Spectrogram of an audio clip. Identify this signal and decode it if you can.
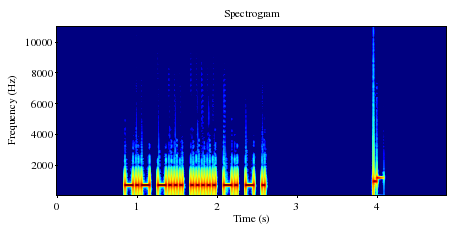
Morse code, heard as a keyed tone, about 34 wpm, 700 Hz. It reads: KB5NTE
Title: USA Call Signs Repeated 3x 35wpm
